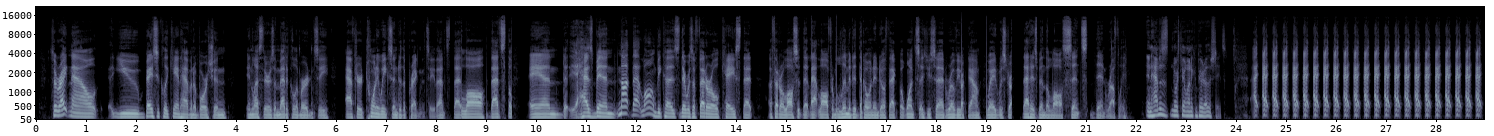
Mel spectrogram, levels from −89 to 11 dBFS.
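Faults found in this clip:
Chunks out of order, 8.5–9.5 s, 15.5–16.5 s, 18.5–19.5 s: one 500 ms chunk plays a chunk late, heard as a jumbled moment. Nothing is lost or repeated.

Broken-record loop, 24.57 s to end: a 0.2 s fragment repeats exactly 22 times and the following speech is lost. Likely a stalled player or stream resending its last buffer.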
